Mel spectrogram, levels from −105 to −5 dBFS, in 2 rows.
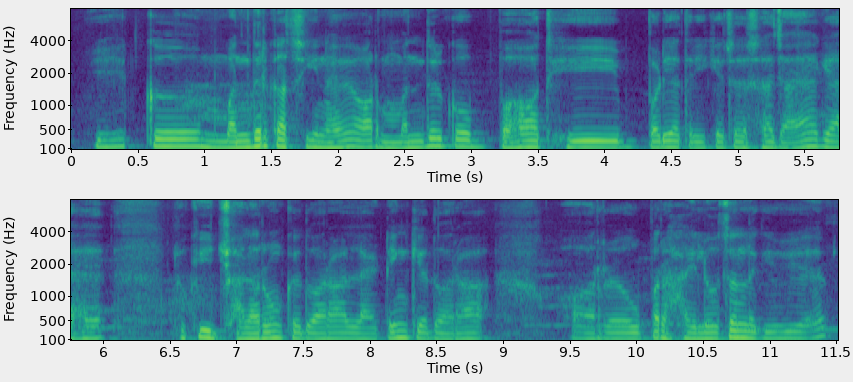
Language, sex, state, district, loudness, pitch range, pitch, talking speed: Hindi, male, Jharkhand, Jamtara, -34 LUFS, 125-140 Hz, 130 Hz, 155 wpm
